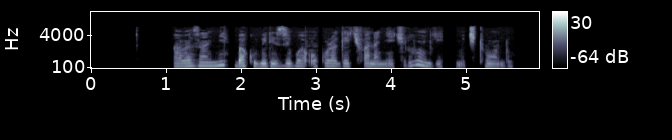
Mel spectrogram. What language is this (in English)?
Ganda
